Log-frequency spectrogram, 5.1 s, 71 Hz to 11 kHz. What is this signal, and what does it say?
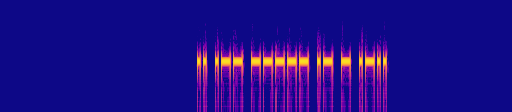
Morse code, heard as a keyed tone, about 40 wpm, 700 Hz. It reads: IW0ATL
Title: DXCC-100 Call Signs - 6 Characters - 40wpm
